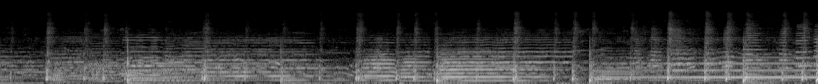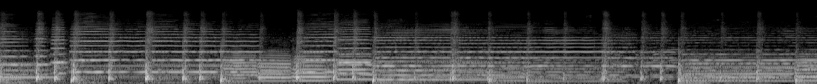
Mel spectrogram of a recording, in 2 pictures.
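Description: Brass band playing a tune: sousaphone, trumpets and other brass carry held notes over a steady bass-drum beat.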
